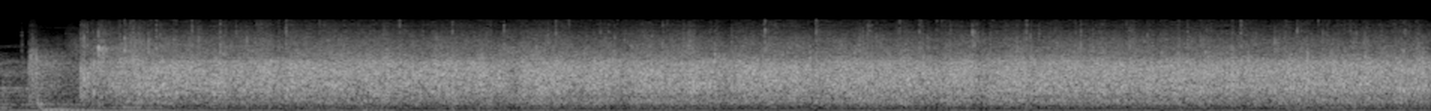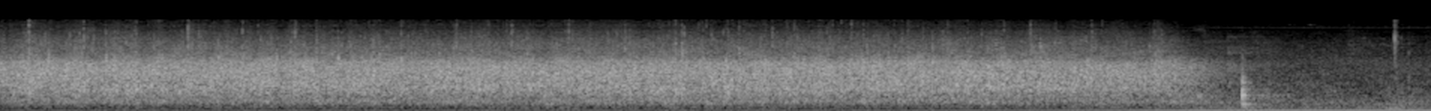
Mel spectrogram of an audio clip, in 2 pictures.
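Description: Large audience applauding steadily in a big chamber; the clapping starts within the first second and dies away shortly before the end.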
